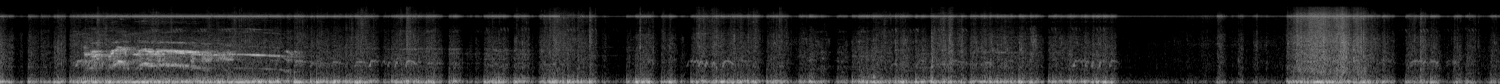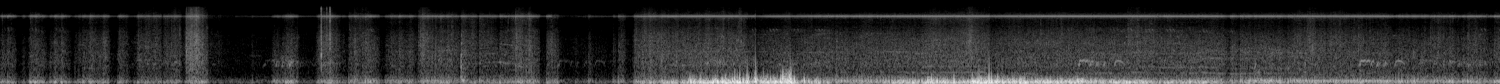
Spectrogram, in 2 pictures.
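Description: A rooster crows once, about a second in. Low rumbling noise on the microphone runs underneath and is loudest for several seconds in the last third.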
